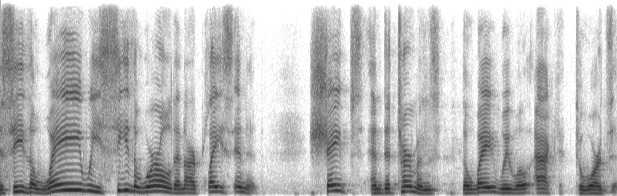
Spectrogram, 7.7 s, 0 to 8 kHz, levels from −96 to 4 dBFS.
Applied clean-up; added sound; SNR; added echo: none; none; none; none.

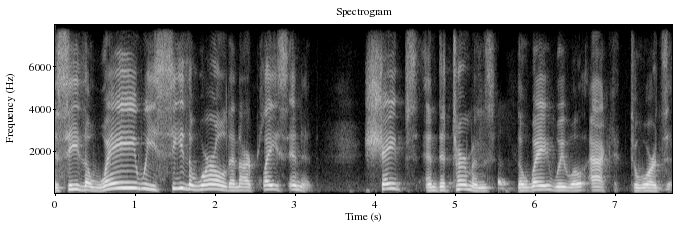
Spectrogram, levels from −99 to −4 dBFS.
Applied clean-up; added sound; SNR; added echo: neural mask model Resemble Enhance denoiser.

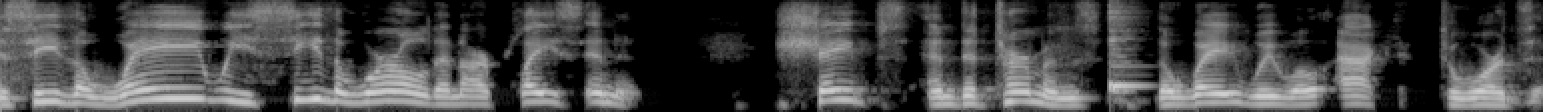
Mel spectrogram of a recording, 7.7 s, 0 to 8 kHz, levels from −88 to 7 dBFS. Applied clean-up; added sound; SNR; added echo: classical method spectral subtraction.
